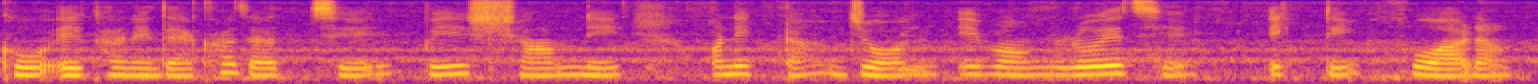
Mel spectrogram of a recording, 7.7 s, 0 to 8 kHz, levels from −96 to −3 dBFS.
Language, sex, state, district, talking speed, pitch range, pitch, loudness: Bengali, female, West Bengal, Kolkata, 85 wpm, 215-245 Hz, 230 Hz, -16 LUFS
